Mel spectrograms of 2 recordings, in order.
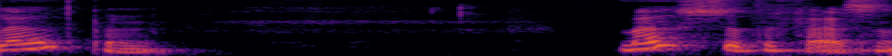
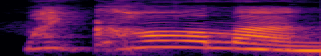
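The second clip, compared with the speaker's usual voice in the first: much higher, loud desperate shout; 9 semitones higher, 9 dB louder than usual. A narrator's reading. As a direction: cry out for your precious car. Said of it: "shouted Mister Hazel".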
